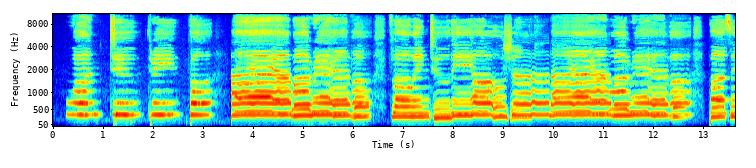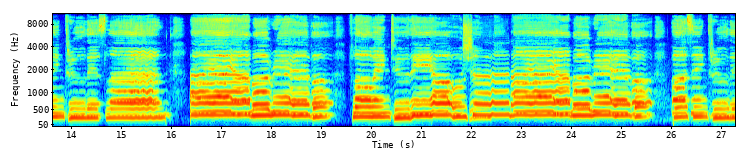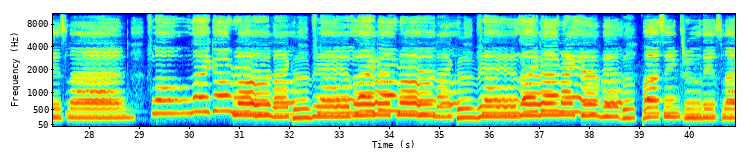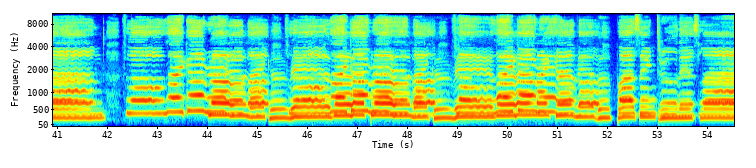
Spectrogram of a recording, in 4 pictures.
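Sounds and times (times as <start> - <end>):
soprano voice: 0.2 - 54.5.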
